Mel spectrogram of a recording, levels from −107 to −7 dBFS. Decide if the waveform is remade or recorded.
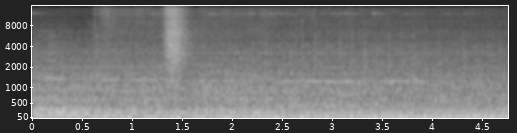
recorded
